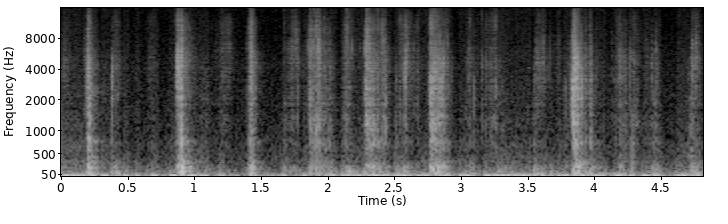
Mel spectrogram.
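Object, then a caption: Bead foam clay sheet poked with a wooden stick. A wooden stick pokes and scratches through a thin orange sheet of bead foam clay with a lacy, holed texture, resting on a white table. It makes a quiet run of crisp, crackling pokes and short scraping rasps, with bright ticks over a soft low rumble.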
